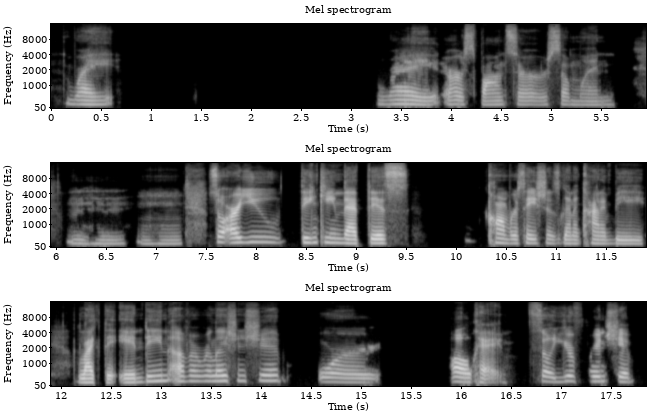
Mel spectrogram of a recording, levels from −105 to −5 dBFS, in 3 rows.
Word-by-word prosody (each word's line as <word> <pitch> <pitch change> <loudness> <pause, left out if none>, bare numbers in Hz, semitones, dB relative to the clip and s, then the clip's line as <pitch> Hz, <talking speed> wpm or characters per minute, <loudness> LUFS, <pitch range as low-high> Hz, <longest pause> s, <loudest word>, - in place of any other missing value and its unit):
Right. 175 -3 -4 2.7
Right. 180 -2 -3
Or 175 +1 -3
a - - -6
sponsor 165 0 -5
or - - -12
someone. 160 -1 -9 0.5
Mhm, 160 0 -12
mhm. 160 +1 -13 0.2
So, 225 - +3
are 205 0 +9
you 225 0 -2 0.2
thinking 210 -1 +1
that 175 -2 +8
this 180 -1 +5 0.8
conversation 180 -2 +2
is 170 - -8
gonna 165 -3 -2
kinda 170 -2 +1
be, 160 -1 -4 0.3
like, 170 -1 +6
the 155 - -1
ending 220 +8 0
of 220 - 0
a 225 0 -3
relationship 235 +1 -2 0.3
or 180 -3 -3 0.8
Oh, 200 -2 +7
okay. 175 -1 -1 0.2
So, 215 -2 -2
your 220 +4 -3
friendship 215 -2 -1
180 Hz, 110 wpm, -27 LUFS, 165-210 Hz, 2.7 s, are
